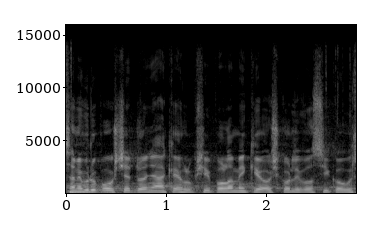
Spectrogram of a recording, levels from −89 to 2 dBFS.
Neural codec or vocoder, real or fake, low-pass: none; real; 14.4 kHz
